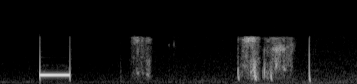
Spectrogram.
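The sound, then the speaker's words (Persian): A telephone busy-signal tone from a call-in connection that failed: one short, steady, mid-pitched tone, followed by a few brief bursts of noisy line crackle over near silence. “بله متاسفانه تماس ما درست برقرار نشد”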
